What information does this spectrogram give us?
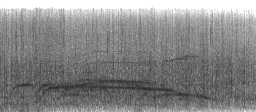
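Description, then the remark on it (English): A crowd at Burma's first ever international literary festival bursts into sustained, loud applause, with whoops and rising cheers threading through the dense clapping for several seconds. “It's rare to hear quite such an excitable reaction from a crowd at a literary festival.”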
